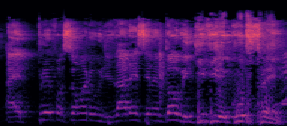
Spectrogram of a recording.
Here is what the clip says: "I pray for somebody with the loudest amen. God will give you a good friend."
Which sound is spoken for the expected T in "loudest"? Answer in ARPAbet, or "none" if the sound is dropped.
none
